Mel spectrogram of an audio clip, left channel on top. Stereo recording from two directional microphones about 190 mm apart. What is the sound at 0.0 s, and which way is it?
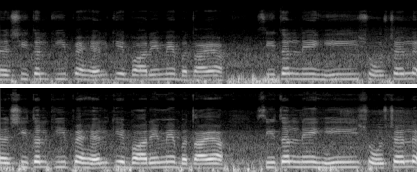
A woman's voice, 30° right (ahead or behind).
